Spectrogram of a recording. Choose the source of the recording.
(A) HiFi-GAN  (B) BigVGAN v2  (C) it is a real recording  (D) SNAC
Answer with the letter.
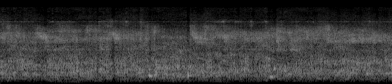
D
